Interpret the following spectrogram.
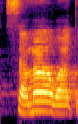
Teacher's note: میم اور واو میں کھڑا زبر ہے، ایک الف کے برابر کھینچ کر پڑھیں گے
